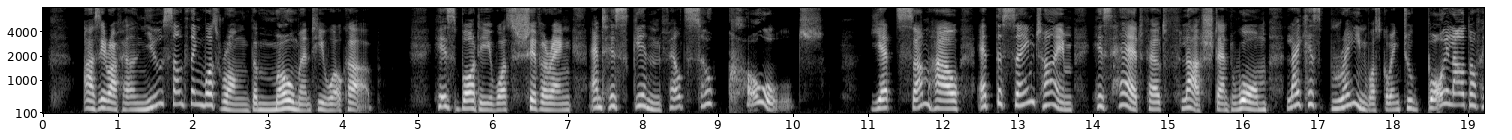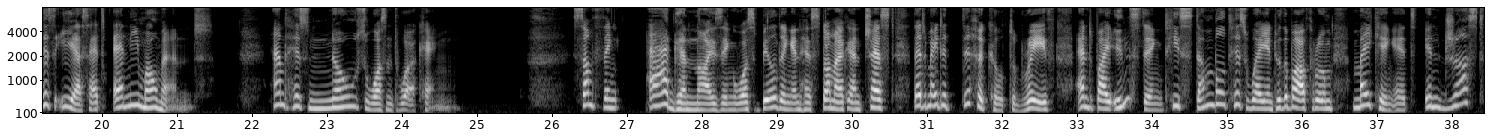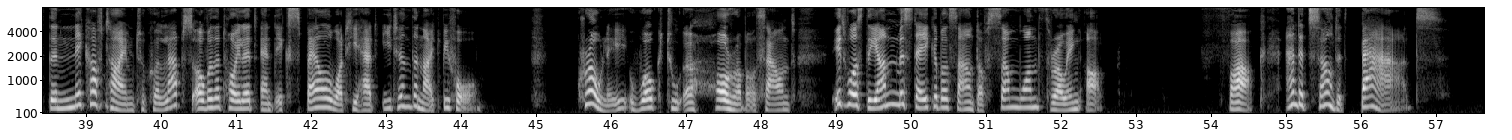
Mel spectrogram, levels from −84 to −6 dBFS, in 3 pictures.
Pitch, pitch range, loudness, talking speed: 230 Hz, 190-275 Hz, -24 LUFS, 125 wpm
